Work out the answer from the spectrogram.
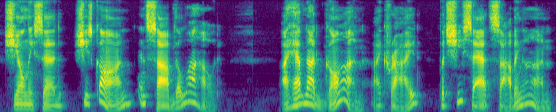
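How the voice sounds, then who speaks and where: A man reading a literary story aloud in a slow, solemn, dreamlike way. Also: wildly swooping pitch, creaky, darkish tone, breathy edge. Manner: slow, solemn, dreamlike delivery with wide swings in pitch. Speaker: audiobook narrator.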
